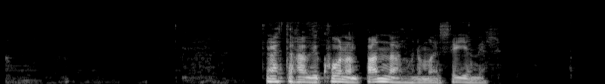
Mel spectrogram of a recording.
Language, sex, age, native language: Icelandic, male, 60-69, Icelandic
